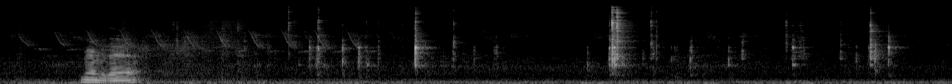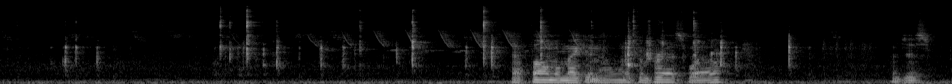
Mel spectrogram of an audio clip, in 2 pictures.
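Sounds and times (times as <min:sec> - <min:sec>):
light metallic clicks and taps: 0:11.6 - 0:18.0.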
